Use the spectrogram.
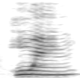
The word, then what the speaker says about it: ruim: Ruim. Ruim é uma palavra oxítona.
